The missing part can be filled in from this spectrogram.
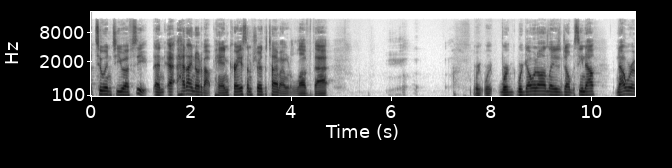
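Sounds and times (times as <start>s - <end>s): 
speech: 0.0s - 4.8s, 7.6s - 10.8s
person burping: 5.9s - 6.6s.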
